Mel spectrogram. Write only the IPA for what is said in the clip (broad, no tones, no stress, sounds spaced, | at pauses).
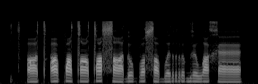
t͡sʼ ɑ tʼ ɑ p ɑ tˤ i tˤ u sˤ æ ɗ o b u sˤ ɯ b ɯ r o ɡ ø w ɑ x æ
